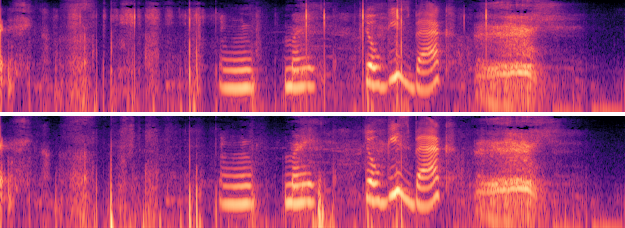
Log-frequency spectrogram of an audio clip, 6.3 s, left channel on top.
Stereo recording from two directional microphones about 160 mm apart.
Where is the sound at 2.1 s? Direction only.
20° left (ahead or behind).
